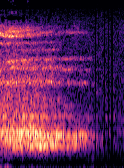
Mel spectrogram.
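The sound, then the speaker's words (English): A long, steady inhale as someone draws a drag of weed smoke, a breathy rush lasting about a second before it tapers off into quiet. “That was a pretty good drag, though.”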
